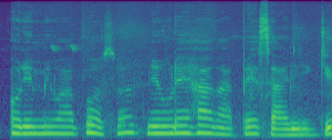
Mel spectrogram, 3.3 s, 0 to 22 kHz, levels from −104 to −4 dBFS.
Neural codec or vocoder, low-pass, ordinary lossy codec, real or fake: none; none; none; real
